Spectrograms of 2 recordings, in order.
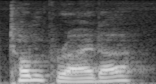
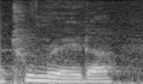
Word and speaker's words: Tomb Raider: Ich habe damals, kennt ihr auch denn das Phänomen, wenn ihr damals ein Wort falsch ausgesprochen habt, ich habe damals wirklich immer gesagt, Tomb Raider. – Das sage ich immer noch. – Ja, aber mich heißt es ja Tomb Raider.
